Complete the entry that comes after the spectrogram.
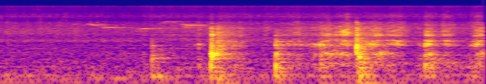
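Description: Onion-and-spice masala frying and sizzling in oil in a pot, stirred and scraped with a wooden spoon, with a few sharp knocks of the spoon against the pot.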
